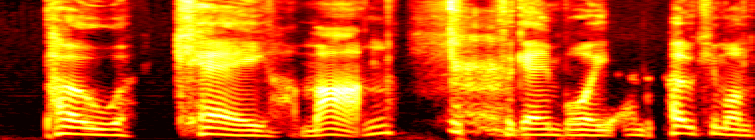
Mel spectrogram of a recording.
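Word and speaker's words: Pokémon: this fall of 1998 pokemon pronounced po k man for game boy and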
